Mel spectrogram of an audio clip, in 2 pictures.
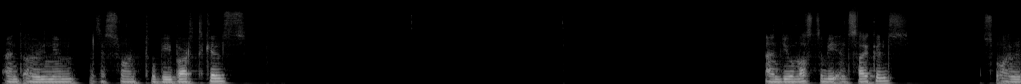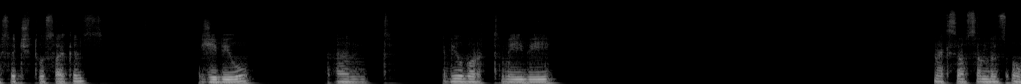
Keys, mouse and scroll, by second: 0.5 click, 0.7-8.0 drag, 4.3 BackSpace, 9.7 click, 10.4-11.2 drag, 12.1-12.7 drag, 16.9 click, 17.3-18.6 drag, 18.7-20.4 drag.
